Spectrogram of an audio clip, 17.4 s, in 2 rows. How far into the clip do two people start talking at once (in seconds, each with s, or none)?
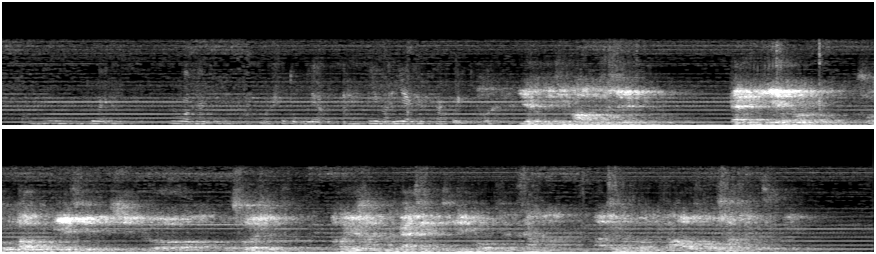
none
